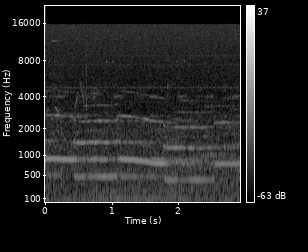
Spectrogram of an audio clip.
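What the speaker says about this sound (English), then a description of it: "That ambulance is flying." Ambulance siren in the Cities: Skylines city-building game, a steady wailing tone with gliding pitch that holds loud and continuous for the whole stretch over a dense background hum.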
